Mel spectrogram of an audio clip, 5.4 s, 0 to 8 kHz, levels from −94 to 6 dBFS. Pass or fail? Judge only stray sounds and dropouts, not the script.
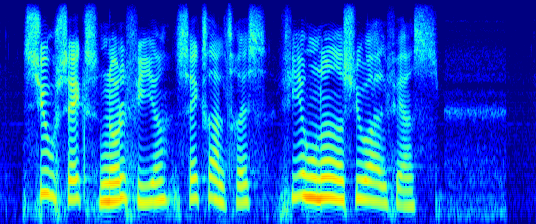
pass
